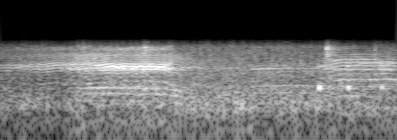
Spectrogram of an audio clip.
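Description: Goats bleat in their pen. A loud, wavering bleat swells during the first second, and fainter, shorter calls come near the end. No one speaks.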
